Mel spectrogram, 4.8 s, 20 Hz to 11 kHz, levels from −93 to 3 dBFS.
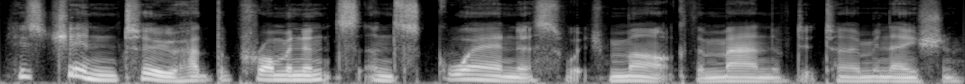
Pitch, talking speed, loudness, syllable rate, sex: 125 Hz, 175 wpm, -17 LUFS, 4.9 syllables/s, male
